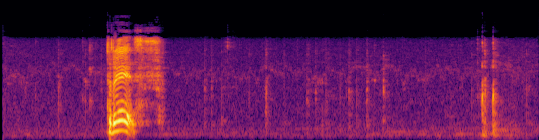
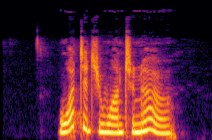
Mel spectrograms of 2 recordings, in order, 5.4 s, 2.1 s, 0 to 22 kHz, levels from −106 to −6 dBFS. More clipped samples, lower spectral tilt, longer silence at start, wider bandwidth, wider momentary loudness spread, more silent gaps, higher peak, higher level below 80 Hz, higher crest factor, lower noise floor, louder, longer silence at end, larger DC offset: neither; second, -1.5 dB/octave vs -5.5 dB/octave; first, 1.05 s vs 0.6 s; first, 9.6 kHz vs 7.8 kHz; first, 22 LU vs 9 LU; neither; about the same, -2 dBFS vs -2 dBFS; second, -64 dBFS vs -52 dBFS; first, 24 dB vs 12 dB; about the same, -56 dBFS vs -54 dBFS; second, -17 LUFS vs -13 LUFS; about the same, 0.4 s vs 0.35 s; neither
